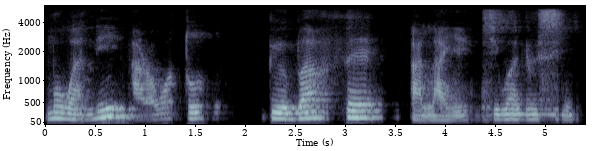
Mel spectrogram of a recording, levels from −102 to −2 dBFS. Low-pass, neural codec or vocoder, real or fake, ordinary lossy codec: 5.4 kHz; vocoder, 44.1 kHz, 128 mel bands every 256 samples, BigVGAN v2; fake; AAC, 48 kbps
